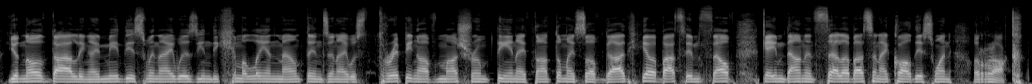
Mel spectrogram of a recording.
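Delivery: put-on affected art-girl voice; mock arty socialite, evenly intoned; pretentious artist. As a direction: play a self-important sculptor, darling.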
